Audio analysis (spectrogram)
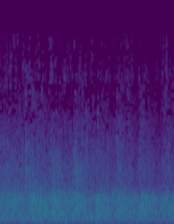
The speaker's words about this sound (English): Yeah, deserves an applause.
